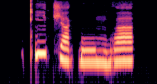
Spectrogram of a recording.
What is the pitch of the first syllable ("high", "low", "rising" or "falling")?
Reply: high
